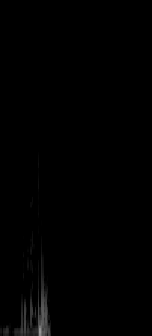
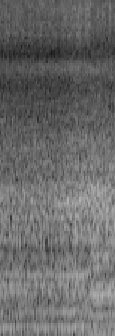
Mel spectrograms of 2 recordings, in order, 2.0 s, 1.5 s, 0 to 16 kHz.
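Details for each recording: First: Lexus RX350 V6 idling with a light, busy rattle over the engine hum, first heard at a drive-thru with the window down, loudest at the front engine bracket; suspected failing water pump bearing. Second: Lexus RX350 idling with accessory belt removed to isolate an engine rattle; smooth steady idle, much quieter, no chatter from timing chain or guides; normal idle, noise traced to the water pump.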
